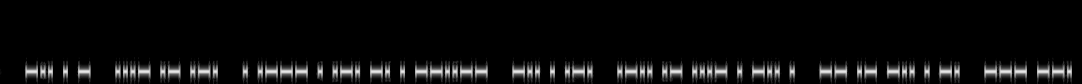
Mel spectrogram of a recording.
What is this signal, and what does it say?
Morse code, heard as a keyed tone, about 32 wpm, 600 Hz. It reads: DET VAR EJERNE, DER LAVEDE MADEN OG
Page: Ferie 32 wpm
